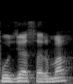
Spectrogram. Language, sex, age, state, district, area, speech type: Hindi, male, 30-45, Madhya Pradesh, Ujjain, rural, spontaneous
